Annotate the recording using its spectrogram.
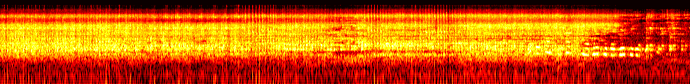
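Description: A tractor engine roars loudly close by.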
